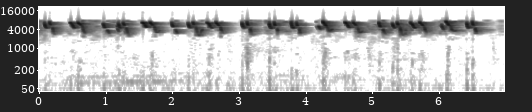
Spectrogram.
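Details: Saffron finch, a female calling and a male singing: a fast, unbroken run of bright, high chirped notes, each one dropping sharply in pitch, repeated about three times a second for the full seven seconds, in a quiet background.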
